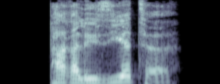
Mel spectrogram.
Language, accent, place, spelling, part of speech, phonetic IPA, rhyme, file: German, Germany, Berlin, paralysierte, adjective / verb, [paʁalyˈziːɐ̯tə], -iːɐ̯tə, De-paralysierte.ogg
- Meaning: inflection of paralysieren: 1. first/third-person singular preterite 2. first/third-person singular subjunctive II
